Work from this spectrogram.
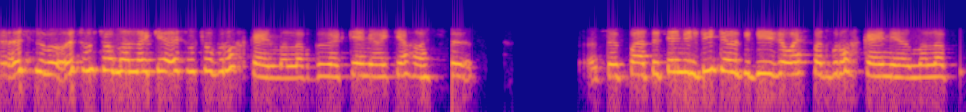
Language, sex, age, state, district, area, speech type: Kashmiri, female, 30-45, Jammu and Kashmir, Budgam, rural, conversation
